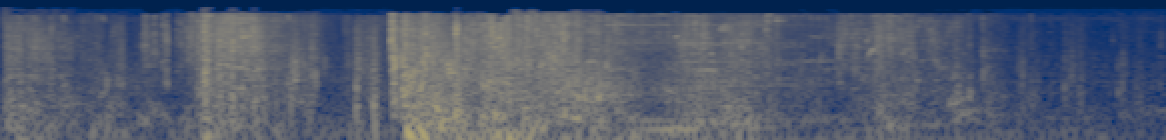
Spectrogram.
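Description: A pickaxe strikes a wall with loud thuds.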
